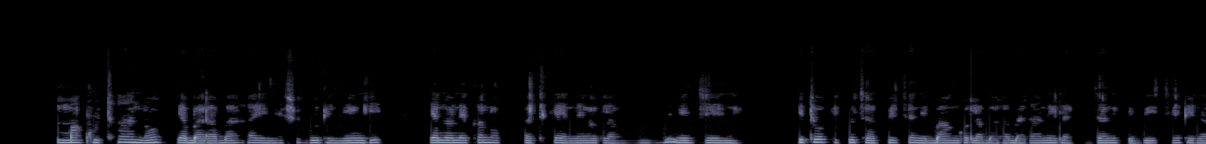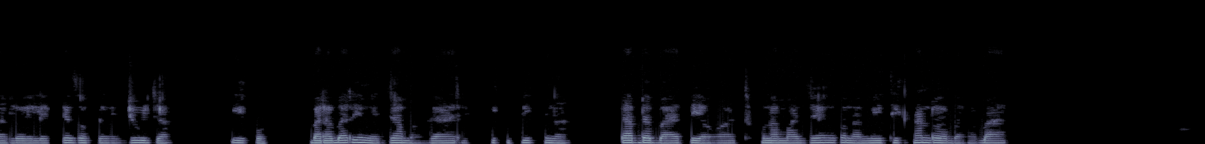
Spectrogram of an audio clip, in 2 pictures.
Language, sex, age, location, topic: Swahili, female, 18-24, Nairobi, government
